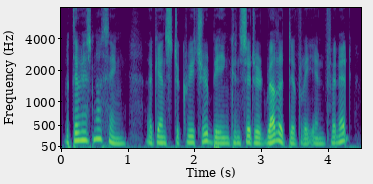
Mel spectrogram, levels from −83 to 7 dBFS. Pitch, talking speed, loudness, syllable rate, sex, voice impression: 125 Hz, 145 wpm, -19 LUFS, 6.5 syllables/s, male, masculine, middle-aged, tensed, slightly weak, soft, raspy, sincere, mature, friendly, reassuring, wild, slightly lively, kind, slightly modest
